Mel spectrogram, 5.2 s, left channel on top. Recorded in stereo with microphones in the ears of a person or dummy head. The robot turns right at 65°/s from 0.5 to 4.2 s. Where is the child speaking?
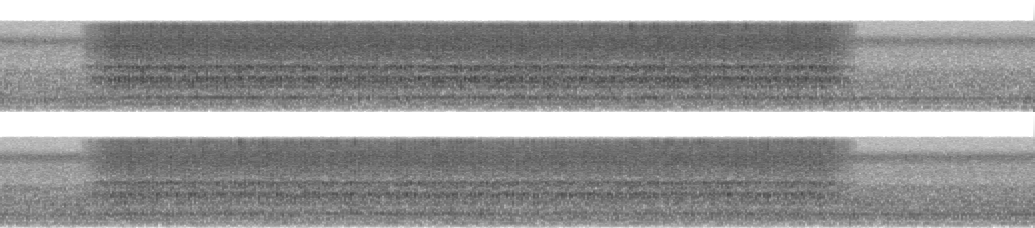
I don't hear a child speaking.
